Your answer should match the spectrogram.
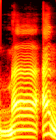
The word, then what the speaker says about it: ma'an: pada hamzah sama misalkan ma'an misalkan, itu tidak ada alifnya secara rasm otomatis. Ma'an itu bacanya ma'a. Mad iwad, dua harokat dia. Hanya saja tidak ada otomatis ada alifnya, tidak ada.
